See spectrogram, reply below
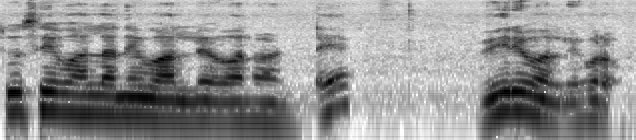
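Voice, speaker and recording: A man's voice: mid-range voice, fairly quick, a little mellow, a little hiss or hum. A man giving informal advice, asking rhetorical questions and using plain folksy examples. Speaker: YouTube advice teacher. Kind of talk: informal tutorial talk.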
